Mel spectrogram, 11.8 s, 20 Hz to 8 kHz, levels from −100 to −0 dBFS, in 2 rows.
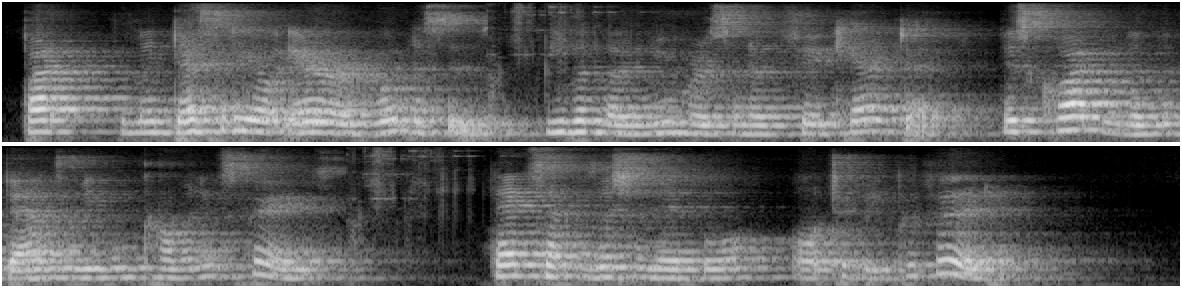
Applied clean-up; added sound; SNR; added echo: neural separator model SepFormer DNS4.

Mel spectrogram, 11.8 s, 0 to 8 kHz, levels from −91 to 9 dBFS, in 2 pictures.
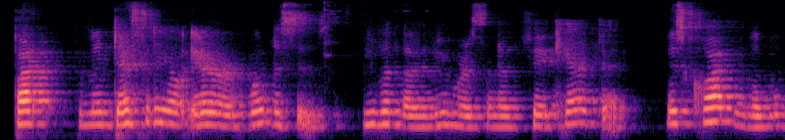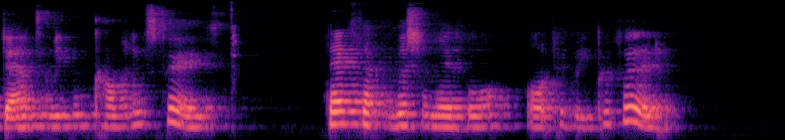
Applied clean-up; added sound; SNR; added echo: neural mask model DeepFilterNet 3.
